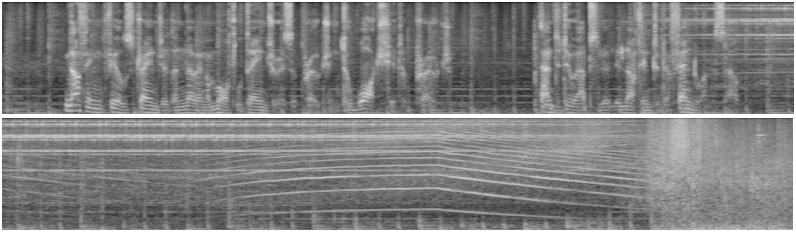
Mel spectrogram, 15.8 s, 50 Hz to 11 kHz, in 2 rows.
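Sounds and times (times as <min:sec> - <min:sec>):
speech: 0:00.6 - 0:04.8, 0:05.4 - 0:07.5
wailing tonal sweeps of a torpedo approaching a warship: 0:07.1 - 0:14.8
heavy rumbling boom of a torpedo striking a warship: 0:14.4 - 0:15.8.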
